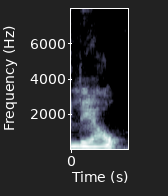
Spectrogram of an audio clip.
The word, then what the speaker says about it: 燎: So this one has three pronunciations. Okay, when you pronounce differently, the meaning differs slightly. Okay, so the first pronunciation is liao.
